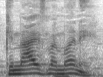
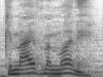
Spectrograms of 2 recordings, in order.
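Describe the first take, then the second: The two takes are said the same way.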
